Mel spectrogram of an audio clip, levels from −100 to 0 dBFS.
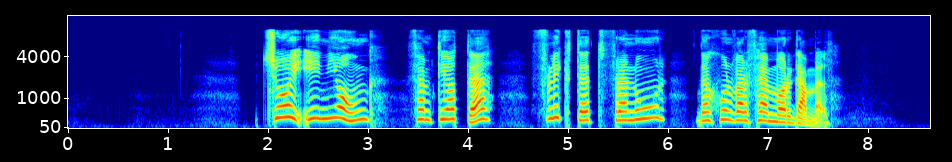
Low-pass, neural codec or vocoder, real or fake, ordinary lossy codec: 9.9 kHz; none; real; none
